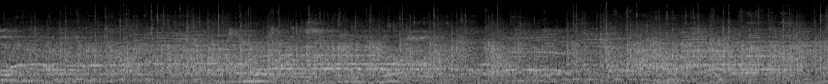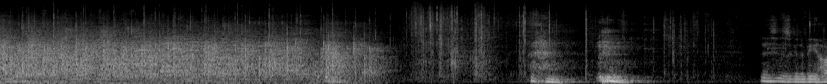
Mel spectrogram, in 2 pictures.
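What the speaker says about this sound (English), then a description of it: "Big round of applause for Chris." Wedding guests give a sustained round of applause for the best man, dense clapping filling the room before breaking off into a few scattered claps and then near quiet.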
